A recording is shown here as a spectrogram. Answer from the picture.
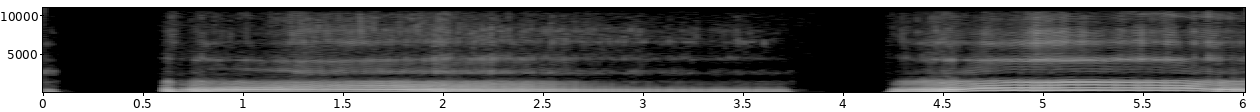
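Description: Two long, drawn-out animal calls, each rising and then falling in pitch, with abrupt silent cuts before and between them.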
